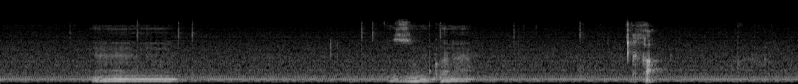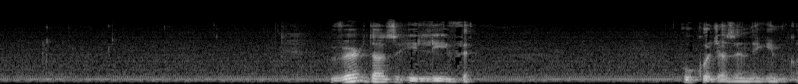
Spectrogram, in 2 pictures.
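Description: A man speaks calmly into a microphone, in short phrases with pauses.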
